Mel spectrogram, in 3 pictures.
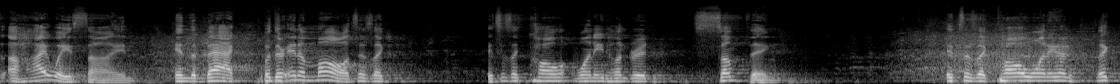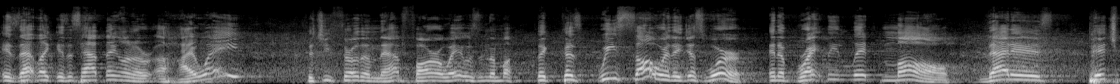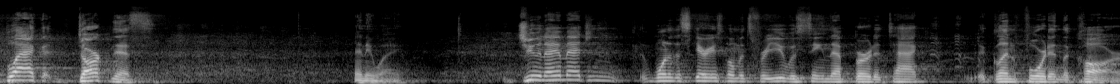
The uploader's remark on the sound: Recorded live from Seattle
